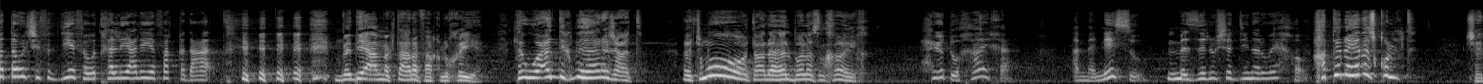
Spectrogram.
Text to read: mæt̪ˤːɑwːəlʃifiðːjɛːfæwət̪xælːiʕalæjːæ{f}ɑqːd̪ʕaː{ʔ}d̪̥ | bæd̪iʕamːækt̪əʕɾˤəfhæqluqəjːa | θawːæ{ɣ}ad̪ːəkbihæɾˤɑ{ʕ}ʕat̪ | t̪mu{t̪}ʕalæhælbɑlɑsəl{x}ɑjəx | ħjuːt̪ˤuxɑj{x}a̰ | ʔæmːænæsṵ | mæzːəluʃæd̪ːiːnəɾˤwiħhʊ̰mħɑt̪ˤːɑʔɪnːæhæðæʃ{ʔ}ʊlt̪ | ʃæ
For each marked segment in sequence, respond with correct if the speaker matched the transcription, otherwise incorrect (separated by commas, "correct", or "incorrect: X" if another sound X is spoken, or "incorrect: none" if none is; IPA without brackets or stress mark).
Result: correct, correct, incorrect: ʕ, incorrect: ʒ, correct, correct, correct, incorrect: q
